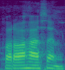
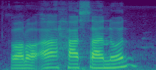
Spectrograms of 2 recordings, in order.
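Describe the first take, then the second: First: The name ends bare, without the ending. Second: The name ends with a full 'un' ending. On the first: The speaker calls it wrong. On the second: The speaker calls it right.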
